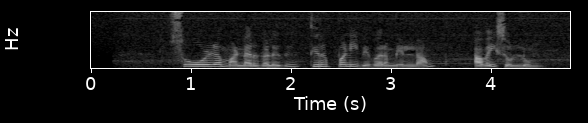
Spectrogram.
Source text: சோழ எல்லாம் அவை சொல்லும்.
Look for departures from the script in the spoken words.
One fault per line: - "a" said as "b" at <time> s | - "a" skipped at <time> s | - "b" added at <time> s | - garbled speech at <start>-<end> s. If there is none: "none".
- "மன்னர்களது திருப்பணி விவரம்" added at 1.3 s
